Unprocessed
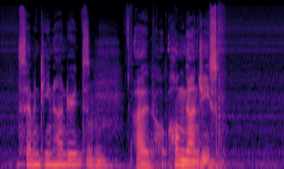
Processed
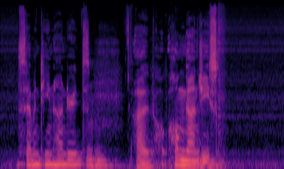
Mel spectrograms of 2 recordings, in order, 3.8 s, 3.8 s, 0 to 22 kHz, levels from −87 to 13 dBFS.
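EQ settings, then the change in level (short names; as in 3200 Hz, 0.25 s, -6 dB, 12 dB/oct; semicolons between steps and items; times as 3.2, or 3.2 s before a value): bell 710 Hz -6 dB 2.3 oct; -2.5 dB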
